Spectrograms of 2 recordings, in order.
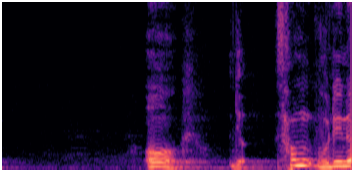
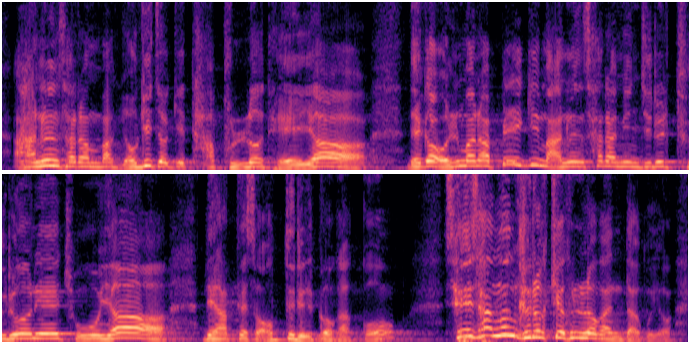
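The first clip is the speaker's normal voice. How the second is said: ordinary talk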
